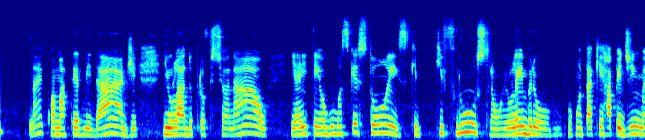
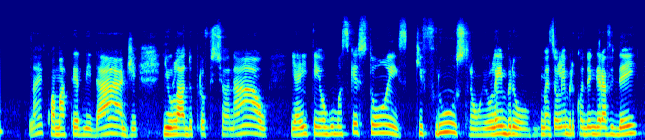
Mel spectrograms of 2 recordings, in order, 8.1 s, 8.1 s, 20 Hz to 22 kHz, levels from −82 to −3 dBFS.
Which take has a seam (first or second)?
second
